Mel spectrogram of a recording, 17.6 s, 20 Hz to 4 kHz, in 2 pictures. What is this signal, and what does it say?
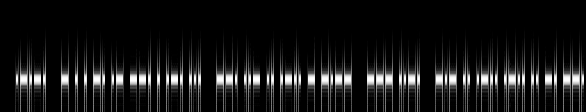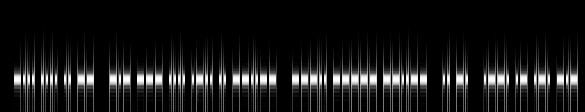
Morse code, heard as a keyed tone, about 36 wpm, 550 Hz. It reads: <AR> TEENAGERS GUILTY OF KILLING BHIM KOHLI, 80, IN PARK
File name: podcast / News headlines-1x-35x35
